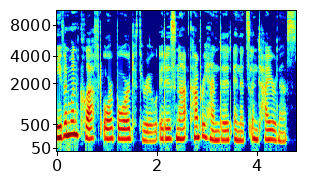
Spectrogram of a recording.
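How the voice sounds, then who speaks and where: Heard on a very clean recording with a silent background and a dry, close sound with no echo, a plain, everyday voice moves at a moderate pace with ordinary pitch variation. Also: woman. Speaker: amateur audiobook narrator. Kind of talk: audiobook reading.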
